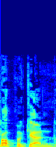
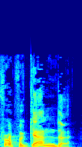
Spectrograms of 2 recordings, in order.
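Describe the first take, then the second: First: The stress is not on the third syllable. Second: The stress is on the third syllable. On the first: The speaker calls it wrong. "It's not propaganda" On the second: The speaker calls it right. "The emphasis is on the ander"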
